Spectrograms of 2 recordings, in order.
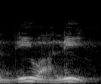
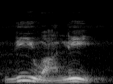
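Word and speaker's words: दीवाली: उसी तरह दिवाली यह अशुद्ध है उच्चारण है, जबकि इसका उच्चारण क्या होगा? दीर्घी की मात्रा लगाकर दिवाली शुद्ध उच्चारण होते हैं।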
